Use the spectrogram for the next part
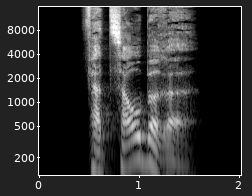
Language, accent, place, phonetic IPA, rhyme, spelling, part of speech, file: German, Germany, Berlin, [fɛɐ̯ˈt͡saʊ̯bəʁə], -aʊ̯bəʁə, verzaubere, verb, De-verzaubere.ogg
- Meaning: inflection of verzaubern: 1. first-person singular present 2. first/third-person singular subjunctive I 3. singular imperative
